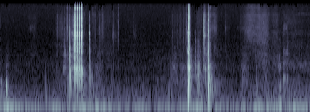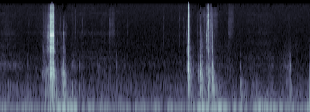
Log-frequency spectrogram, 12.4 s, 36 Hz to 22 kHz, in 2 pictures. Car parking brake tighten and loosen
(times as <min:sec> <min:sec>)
0:01.1 0:02.0, 0:03.6 0:04.4, 0:07.0 0:07.7, 0:09.8 0:10.6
